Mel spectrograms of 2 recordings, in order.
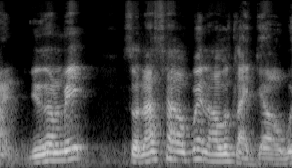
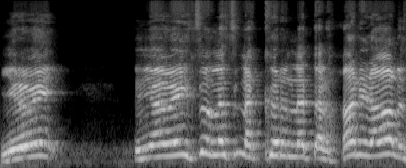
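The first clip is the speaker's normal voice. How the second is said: loud, raised, frantic yell; 13 semitones higher, 4 dB louder than usual. Talking to his listeners and bugging out, yelling. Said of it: "I'm yelling and whatnot".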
